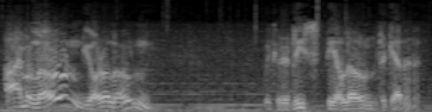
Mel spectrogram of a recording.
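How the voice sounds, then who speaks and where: A suave, scheming middle-aged gentleman in a vintage radio mystery. His lowish, bright voice swoops theatrically with courtly pauses. The old broadcast is dull, with music behind. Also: wildly swooping pitch, exaggerated voice. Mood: coaxing. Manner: theatrical, courtly, hesitating for effect. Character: smooth, scheming middle-aged Italian gentleman hiding a secret. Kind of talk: 1970s radio drama acting.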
